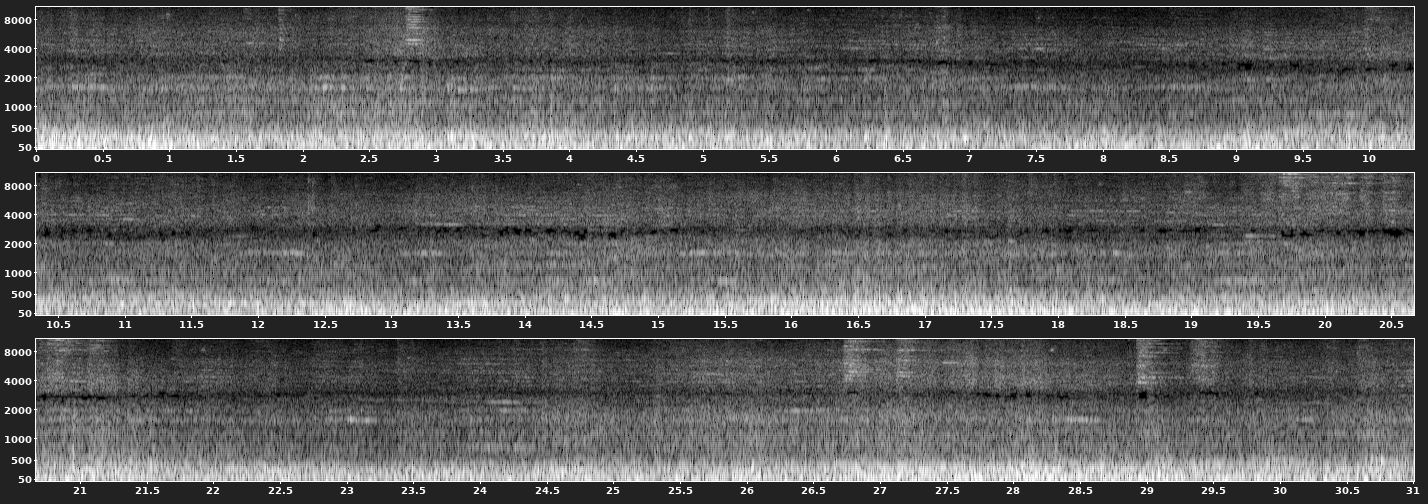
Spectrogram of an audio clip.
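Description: Double-stack container well cars of a Norfolk Southern intermodal freight train rolling past: a steady, loud rumble with the clickety-clack of wheels over the rail joints, and a few short high-pitched wheel squeals.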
